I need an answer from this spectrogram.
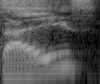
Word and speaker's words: Baze: Baz? Well, I say Baz. I'm sure someone says Baze, but guess what?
